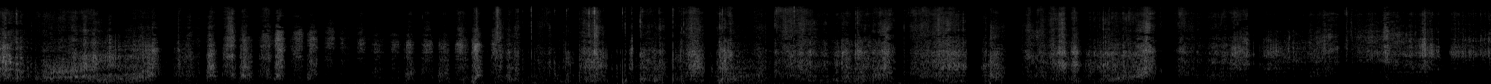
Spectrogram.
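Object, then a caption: Corrugated cardboard piece. Long pink fingernails scratch and rub the surface of a small, flat piece of brown corrugated cardboard held in the hand. The result is a dry, bright, hissy scraping with almost no low end, rising and falling in quick strokes separated by brief, near-silent gaps.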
